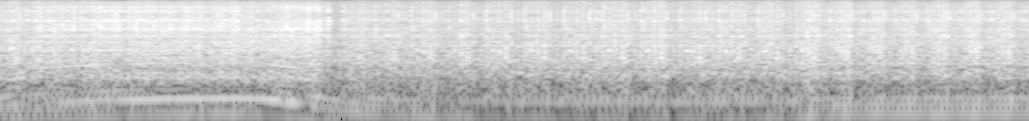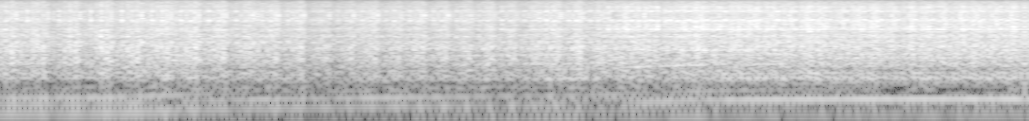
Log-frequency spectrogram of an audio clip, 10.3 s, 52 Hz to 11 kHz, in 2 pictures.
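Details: 2007 Jeep Grand Cherokee 3.0 CRD diesel idling, camera on the battery: light, fast metallic clatter about three beats a second over the diesel knock; owner suspects timing chain rattle on drive side, unconfirmed.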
